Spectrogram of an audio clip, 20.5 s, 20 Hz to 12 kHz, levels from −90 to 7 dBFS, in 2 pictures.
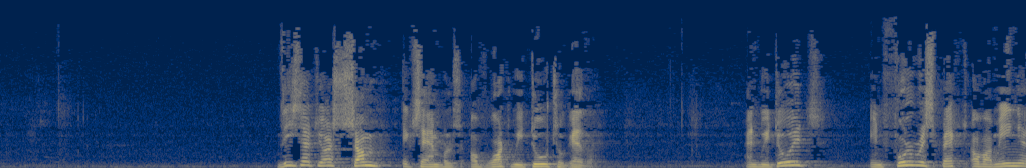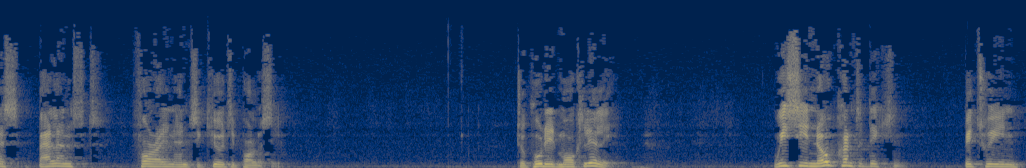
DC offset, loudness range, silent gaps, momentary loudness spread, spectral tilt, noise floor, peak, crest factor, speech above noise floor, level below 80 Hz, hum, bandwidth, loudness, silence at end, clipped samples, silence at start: under 0.1%; 6 LU; none; 14 LU; -5 dB/octave; -60 dBFS; -4 dBFS; 22 dB; 36 dB; -56 dBFS; none; 10.5 kHz; -25 LUFS; 0 s; under 0.1%; 2.8 s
